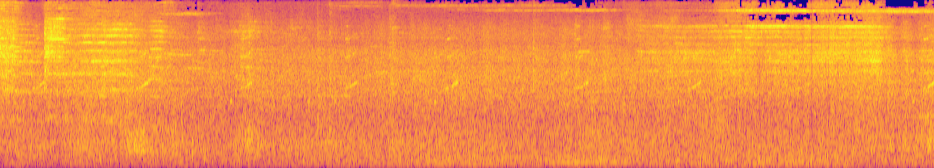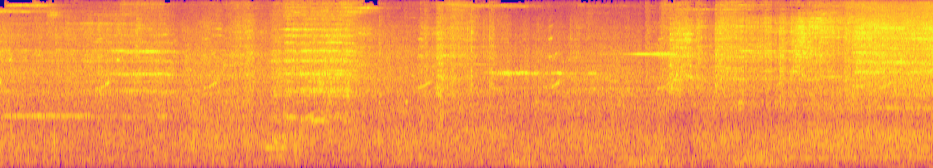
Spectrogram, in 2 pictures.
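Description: Intermodal freight train of trailers on flatcars rolling past: steady wheel-on-rail rumble with clicking over rail joints and short, high wheel squeals every few seconds. Near the end, a deeper rumble builds as a pair of BNSF diesel locomotives draws close on the next track.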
